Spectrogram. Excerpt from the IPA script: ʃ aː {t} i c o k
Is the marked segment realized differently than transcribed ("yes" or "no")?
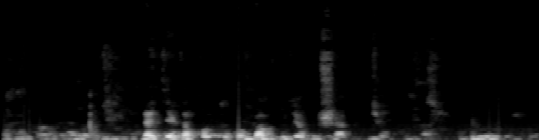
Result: yes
